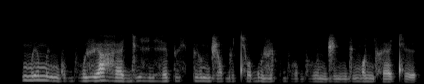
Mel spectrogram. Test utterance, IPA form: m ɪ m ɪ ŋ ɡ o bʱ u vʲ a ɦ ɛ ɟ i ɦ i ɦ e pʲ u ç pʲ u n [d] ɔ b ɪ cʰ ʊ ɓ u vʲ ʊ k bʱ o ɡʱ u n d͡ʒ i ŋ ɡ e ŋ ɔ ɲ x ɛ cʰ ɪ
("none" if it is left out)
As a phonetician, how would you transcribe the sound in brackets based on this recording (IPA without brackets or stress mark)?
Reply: d͡ʒ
